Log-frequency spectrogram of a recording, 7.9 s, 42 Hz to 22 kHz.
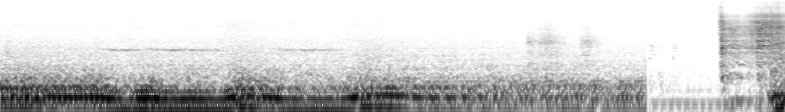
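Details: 1973 Chevrolet K5 Blazer V8, bought with a broken motor and now repaired, out on a test drive after a roughly 10-mile run: deep, even V8 rumble rising and settling with revs, no knocks or misses; normal running engine.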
